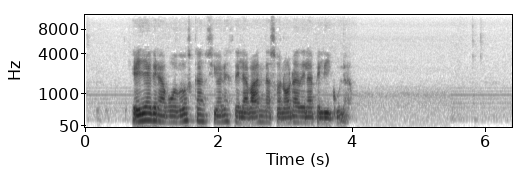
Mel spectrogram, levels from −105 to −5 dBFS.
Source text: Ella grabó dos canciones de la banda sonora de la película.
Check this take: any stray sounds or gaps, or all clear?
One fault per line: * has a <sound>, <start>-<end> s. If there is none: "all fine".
all fine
